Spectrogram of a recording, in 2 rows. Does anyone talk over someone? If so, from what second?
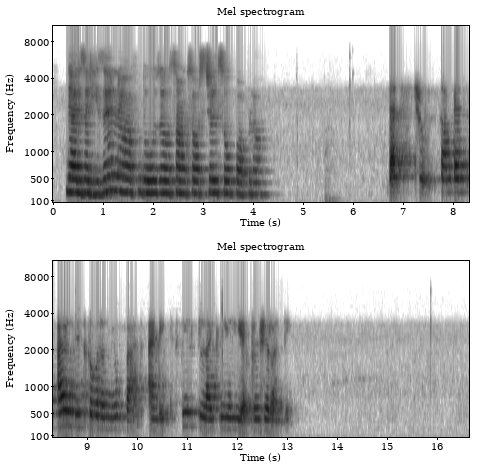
none

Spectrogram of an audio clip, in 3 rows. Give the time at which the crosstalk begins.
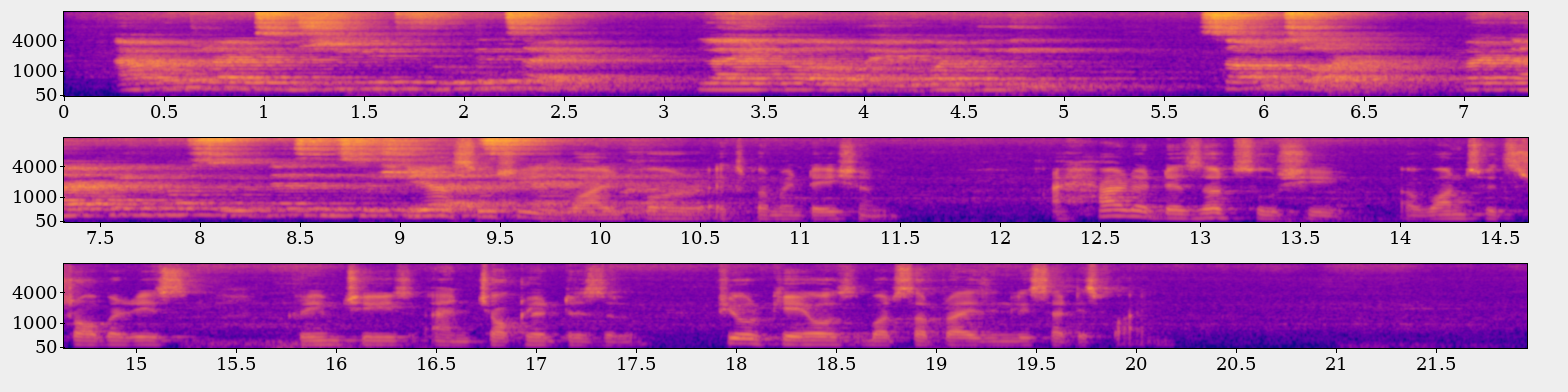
9.0 s

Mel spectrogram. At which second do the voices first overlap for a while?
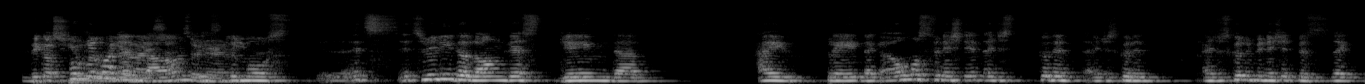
0.7 s

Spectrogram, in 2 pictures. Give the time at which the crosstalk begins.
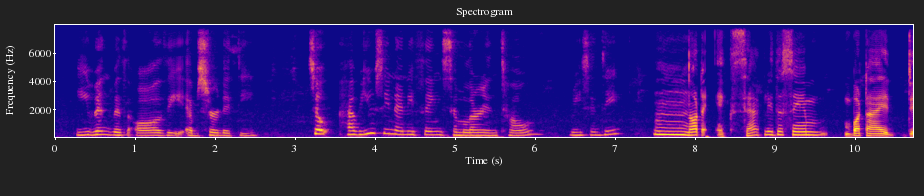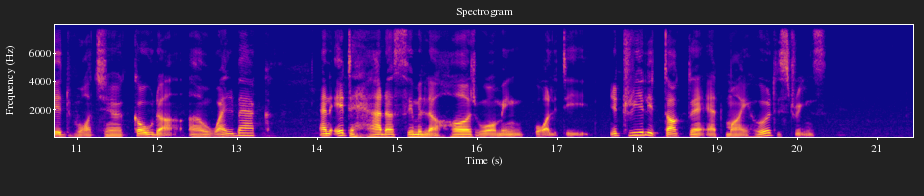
none

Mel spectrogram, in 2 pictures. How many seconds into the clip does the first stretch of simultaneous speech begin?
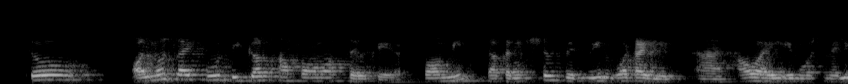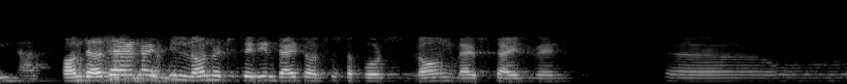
9.5 s

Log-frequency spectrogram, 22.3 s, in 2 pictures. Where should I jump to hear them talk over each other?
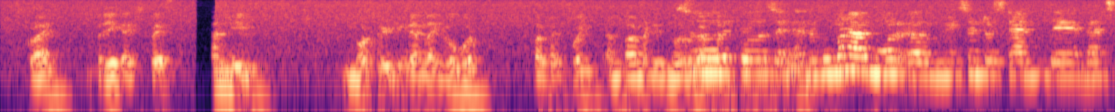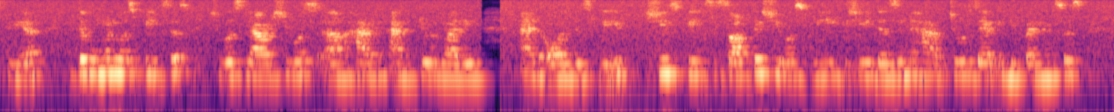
6.8 s

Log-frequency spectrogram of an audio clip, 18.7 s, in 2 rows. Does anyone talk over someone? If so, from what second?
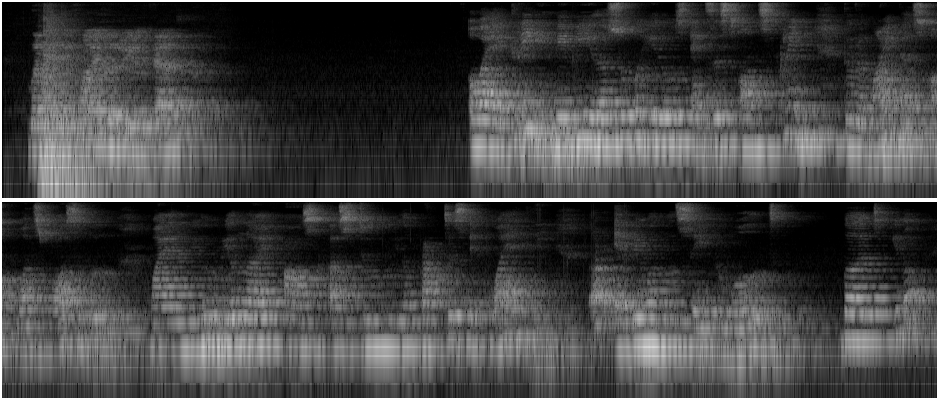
none

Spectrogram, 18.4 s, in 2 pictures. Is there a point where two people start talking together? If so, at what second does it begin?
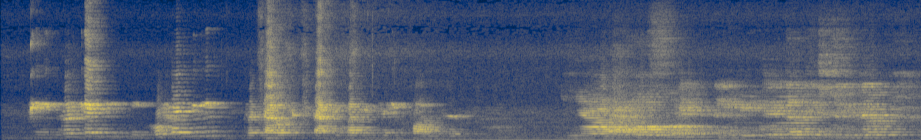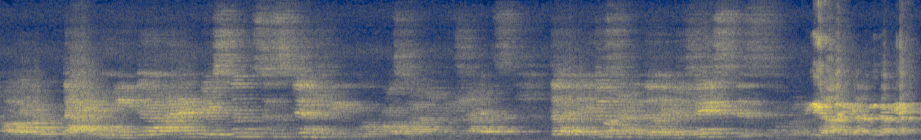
none

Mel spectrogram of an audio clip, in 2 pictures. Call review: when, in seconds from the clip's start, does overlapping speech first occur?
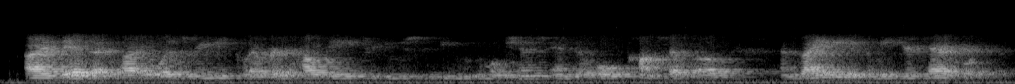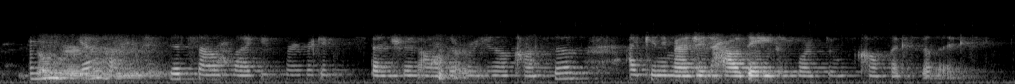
10.5 s

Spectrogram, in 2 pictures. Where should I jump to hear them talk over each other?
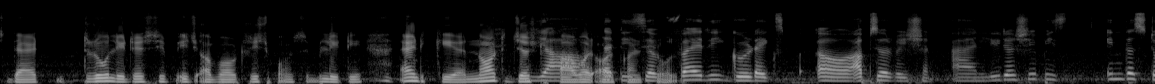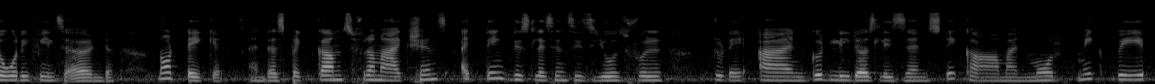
5.2 s

